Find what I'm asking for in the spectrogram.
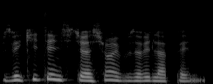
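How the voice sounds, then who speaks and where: Racing along in a fairly low voice with no room sound, a woman does an intuitive oracle card reading. She speaks warmly to viewers in second person, her delivery exclamatory and peppered with gasped wows and sound effects.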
